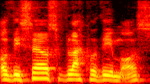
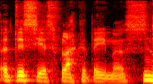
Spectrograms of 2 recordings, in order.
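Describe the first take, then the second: First: The name is pronounced with Greek sounds and stress. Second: The name is pronounced with English sounds and stress. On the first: "so it's a" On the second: "in English, it'd be"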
